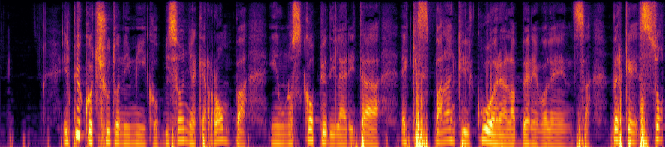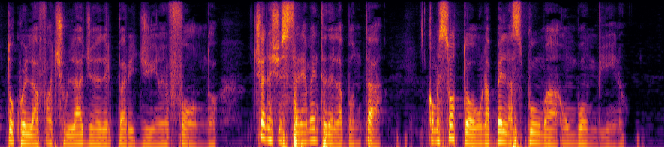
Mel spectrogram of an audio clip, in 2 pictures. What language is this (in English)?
Italian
